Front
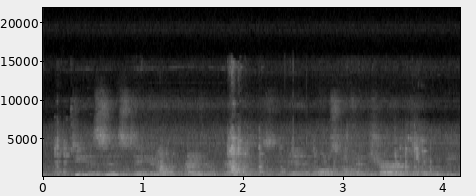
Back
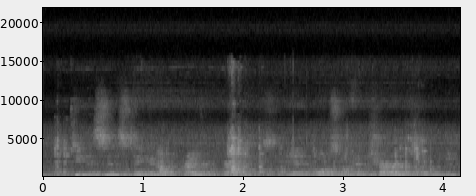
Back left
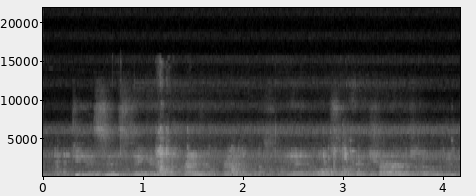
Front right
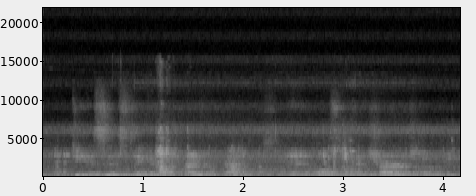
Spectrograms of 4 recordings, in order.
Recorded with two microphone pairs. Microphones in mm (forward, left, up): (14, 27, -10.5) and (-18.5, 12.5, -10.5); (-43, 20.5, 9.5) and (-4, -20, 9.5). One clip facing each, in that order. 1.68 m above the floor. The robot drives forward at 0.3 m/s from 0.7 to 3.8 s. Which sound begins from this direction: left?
A man speaking, at 0.3 s.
